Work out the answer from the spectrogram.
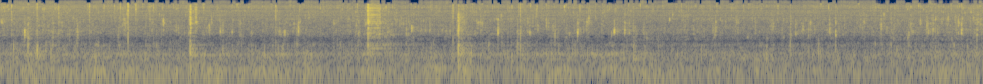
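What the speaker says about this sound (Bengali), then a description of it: "আমাদের চিকেন পকোড়া পুরো ফাইনাল ভাজা হয়ে গেছে" Egg-free chicken pakoras deep-fry in hot oil with a steady, close bubbling crackle and scattered sharp pops and clicks throughout, with no voices.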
